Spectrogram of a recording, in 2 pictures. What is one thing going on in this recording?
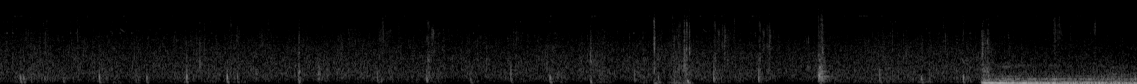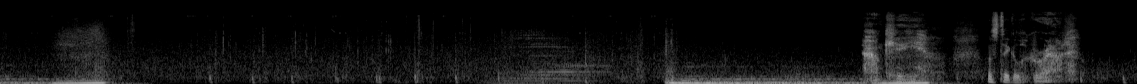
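Footsteps run and crunch on gravel.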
